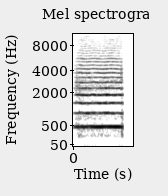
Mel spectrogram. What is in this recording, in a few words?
QVIB F#A3, Orchestra; AKAI Advance Orchestra Upgrade 97 Vol.1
